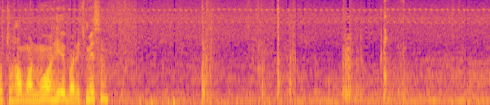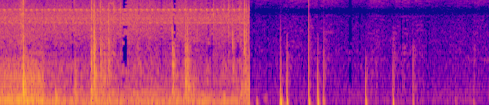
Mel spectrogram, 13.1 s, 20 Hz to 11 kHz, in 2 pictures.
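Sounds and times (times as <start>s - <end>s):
steady background hiss: 0.0s - 9.9s
hand tools and bolts clicking: 2.7s - 9.9s.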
